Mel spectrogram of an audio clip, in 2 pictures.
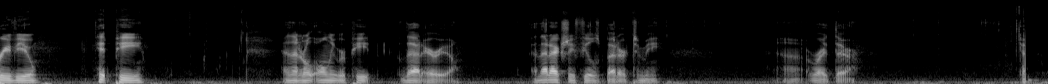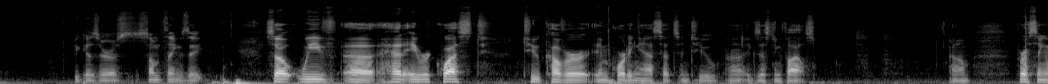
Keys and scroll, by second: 1.8 alt+a, 6.1 alt+a, 6.5 alt+a, 9.0 alt+a, 10.1 g, 12.5 alt+a, 16.3 alt+a, 18.4 Left.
